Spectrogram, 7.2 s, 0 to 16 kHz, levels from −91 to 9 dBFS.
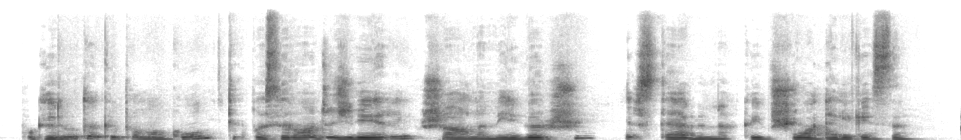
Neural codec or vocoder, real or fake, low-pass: codec, 44.1 kHz, 3.4 kbps, Pupu-Codec; fake; 14.4 kHz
